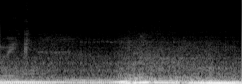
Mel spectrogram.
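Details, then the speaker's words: Dodge Daytona Turbo Z, first start after rust/floor repair, new fuel system and timing belt: steady deep even rumble held at raised speed, high idle; owner suspects stuck IAC or vacuum leak, not confirmed. "got a high idle though i got to fix that like almost seems like the iac is stuck or there's a vacuum leak"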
